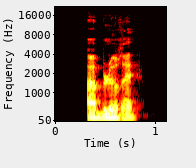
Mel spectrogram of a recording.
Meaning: a square lift net attached to the end of a perch and used for fishing bleaks ad similar small fishes
- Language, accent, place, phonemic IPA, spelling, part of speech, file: French, France, Lyon, /a.blə.ʁɛ/, ableret, noun, LL-Q150 (fra)-ableret.wav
